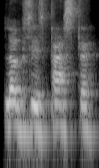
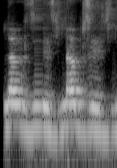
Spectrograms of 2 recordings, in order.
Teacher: you can see the linking for example loves his pastor where the h is probably going to be dropped loves his pasta so that loves his seems to join together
